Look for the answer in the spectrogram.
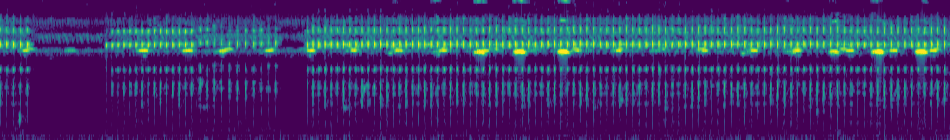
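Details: Striped Crake, a shy marsh and seasonally flooded grassland bird, giving its long, dry, high-pitched trill of rapid ticking notes, running almost continuously with brief breaks; nothing else is heard.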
